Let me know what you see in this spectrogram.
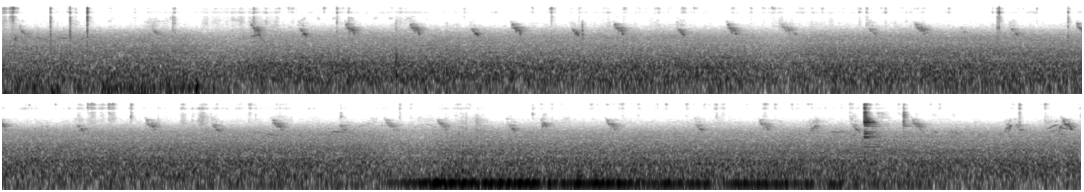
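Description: Small birds chirping again and again with short, high, falling chirps over a steady outdoor hiss. About two-thirds of the way in, a low hum rises for several seconds and then fades, and a single click sounds near the end.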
